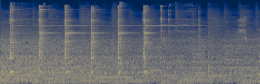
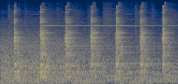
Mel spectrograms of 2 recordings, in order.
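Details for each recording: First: Hydraulic lifter bench-tested out of an engine with valvetrain noise, tapped with a ball-tipped rod on top: six sharp taps about a third of a second apart, each dying away quickly; the lifter absorbs the blow, healthy. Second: Hydraulic valve lifter removed from a noisy engine, hand hammer-tap test with a ball-tipped rod: sharp, solid metallic taps with no cushioning, like hitting rock, unlike a good lifter whose spring absorbs the tap; plunger stuck.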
